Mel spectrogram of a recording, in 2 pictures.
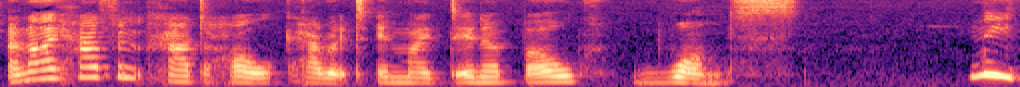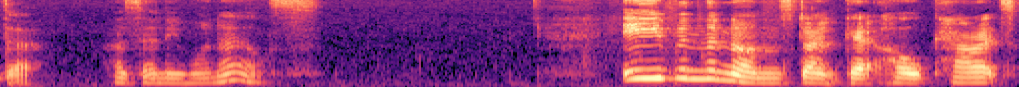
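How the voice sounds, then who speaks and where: A woman reading a children's story aloud with animated, dramatic emphasis. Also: mid-range voice. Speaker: storybook reader.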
